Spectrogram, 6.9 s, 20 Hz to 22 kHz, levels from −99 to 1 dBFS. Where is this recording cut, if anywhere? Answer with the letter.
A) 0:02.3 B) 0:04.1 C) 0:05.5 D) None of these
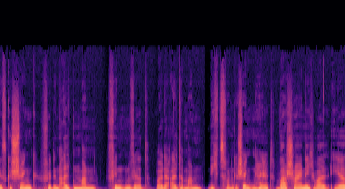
B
